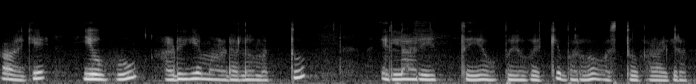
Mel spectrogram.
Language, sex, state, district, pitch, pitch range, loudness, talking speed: Kannada, female, Karnataka, Koppal, 220 Hz, 205-245 Hz, -18 LUFS, 85 wpm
